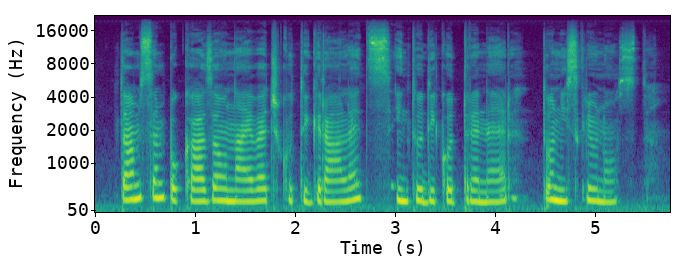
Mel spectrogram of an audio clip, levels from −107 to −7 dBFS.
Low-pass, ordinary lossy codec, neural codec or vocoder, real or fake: 19.8 kHz; none; none; real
